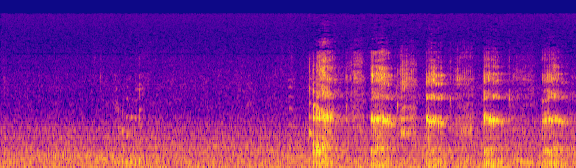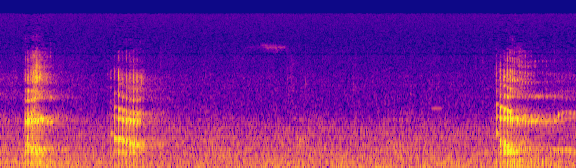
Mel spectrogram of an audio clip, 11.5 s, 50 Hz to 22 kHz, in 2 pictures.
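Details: A fallow deer rutting in the Amsterdamse Waterleiding Duinen on 18 October 2021 gives a rapid series of about eight harsh, belching groans, then falls silent before one final loud groan.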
